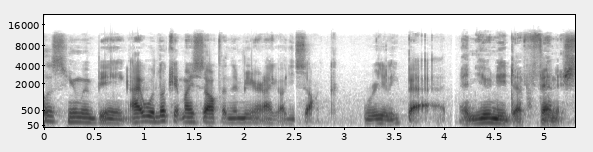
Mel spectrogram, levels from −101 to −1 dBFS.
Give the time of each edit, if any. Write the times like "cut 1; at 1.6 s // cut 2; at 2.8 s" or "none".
cut 1; at 2.4 s // cut 2; at 4.0 s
